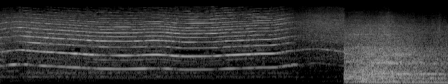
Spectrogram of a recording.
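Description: An electric router whines loudly as it cuts wood.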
